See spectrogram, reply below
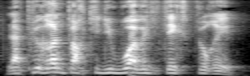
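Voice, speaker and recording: A man reading a classic adventure novel aloud in a measured, dramatic storybook narration. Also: mid-range voice, slightly rough. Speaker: audiobook reader.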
